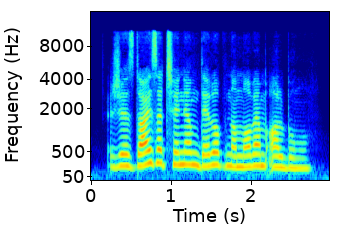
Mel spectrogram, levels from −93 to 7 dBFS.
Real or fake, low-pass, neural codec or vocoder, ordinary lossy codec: fake; 10.8 kHz; codec, 24 kHz, 0.5 kbps, DualCodec; MP3, 64 kbps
